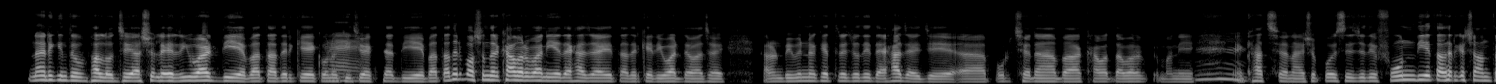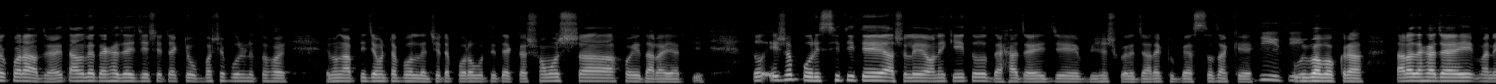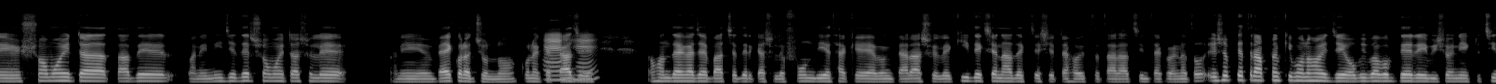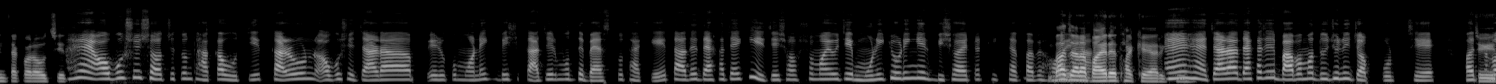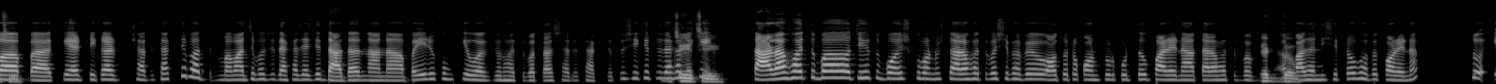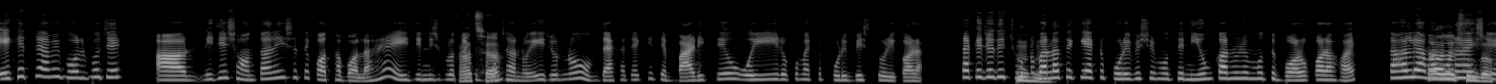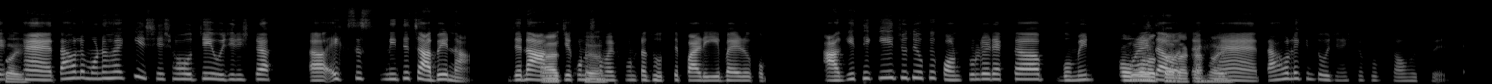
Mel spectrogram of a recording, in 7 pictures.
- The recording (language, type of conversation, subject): Bengali, podcast, বাচ্চাদের স্ক্রিন ব্যবহারের বিষয়ে আপনি কী কী নীতি অনুসরণ করেন?
- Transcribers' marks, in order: in English: "reward"; in English: "reward"; laughing while speaking: "তাদেরকে শান্ত করা যায়"; in English: "মনিটরিং"; in English: "a access"; unintelligible speech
